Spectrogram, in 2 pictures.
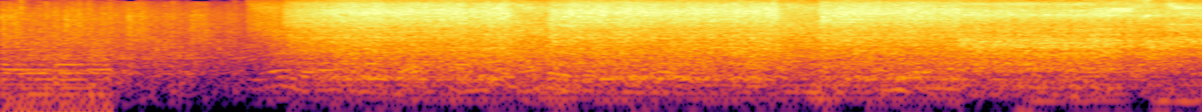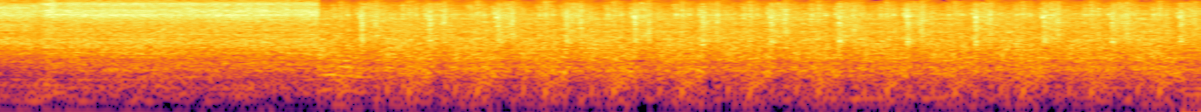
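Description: Automatic envelope folding and gluing machine running at high speed, a steady rapid mechanical clatter with a hiss, as it folds and glues cheque-size paper envelopes. The sound sets in about a second and a half in and holds steady.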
